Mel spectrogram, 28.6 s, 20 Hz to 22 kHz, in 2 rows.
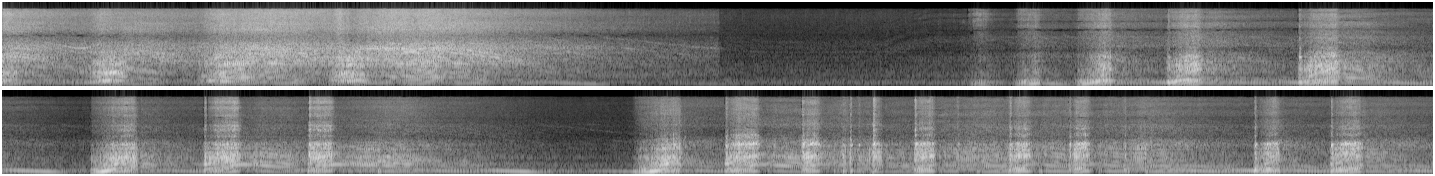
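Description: BMW M3 E92's V8 engine revved while standing still, heard at the exhaust: a long high rev at first that dies away, then repeated sharp throttle blips, each a quick rise and fall in pitch, coming faster near the end.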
